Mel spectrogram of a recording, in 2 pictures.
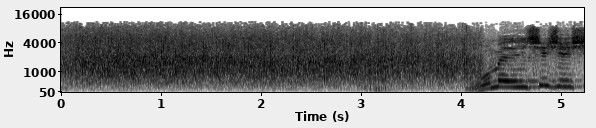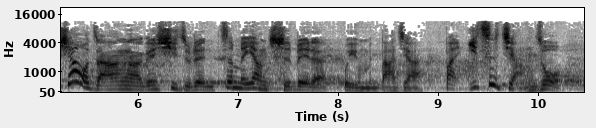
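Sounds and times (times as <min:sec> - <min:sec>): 
audience applause: 0:00.0 - 0:04.4
speech: 0:04.2 - 0:10.4.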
